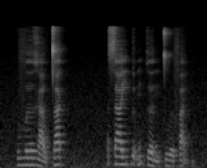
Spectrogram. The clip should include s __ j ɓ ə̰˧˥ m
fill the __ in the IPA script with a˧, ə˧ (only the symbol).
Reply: a˧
